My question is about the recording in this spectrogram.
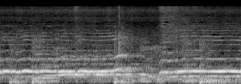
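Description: Woman singing live, holding one long note with a slight waver, over a band of bass guitar, keyboard and drums.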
